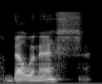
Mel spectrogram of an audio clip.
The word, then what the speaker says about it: Billinness: If you want to find my music on Spotify or iTunes or whatever, search for Neil Billiness, and my surname is spelled B-I-L-L-I-N-N-E-S-S.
